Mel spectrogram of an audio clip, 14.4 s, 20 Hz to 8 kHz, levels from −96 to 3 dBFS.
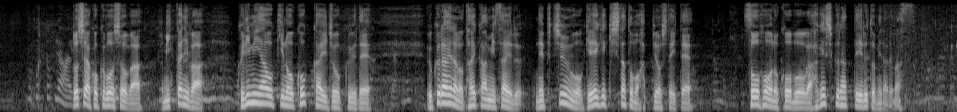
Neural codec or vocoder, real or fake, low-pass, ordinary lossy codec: codec, 16 kHz, 8 kbps, FreqCodec, larger model; fake; 7.2 kHz; none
